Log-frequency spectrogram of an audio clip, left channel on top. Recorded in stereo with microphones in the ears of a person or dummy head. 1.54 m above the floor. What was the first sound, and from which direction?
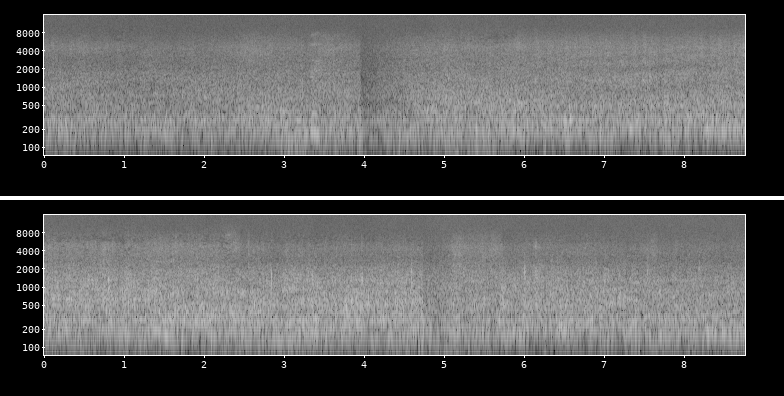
Only background noise.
